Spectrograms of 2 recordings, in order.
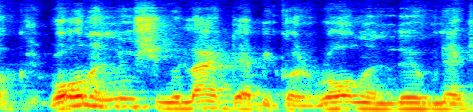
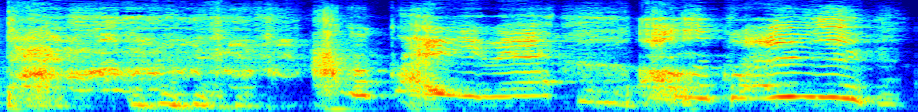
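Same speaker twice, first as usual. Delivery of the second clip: high, drawn-out laughing shriek; hysterical laughing; 3 dB louder, much slower than usual. Real, not acted. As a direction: squeal the words through helpless laughter. Cracking up over his crank calls.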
